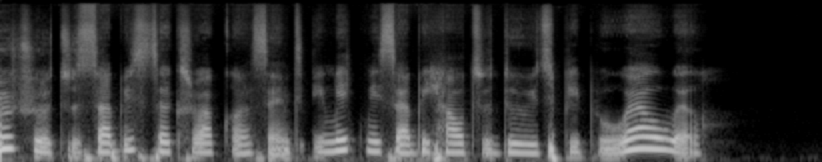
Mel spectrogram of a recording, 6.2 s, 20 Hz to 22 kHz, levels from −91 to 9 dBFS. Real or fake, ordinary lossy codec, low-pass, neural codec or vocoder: fake; none; none; autoencoder, 48 kHz, 32 numbers a frame, DAC-VAE, trained on Japanese speech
